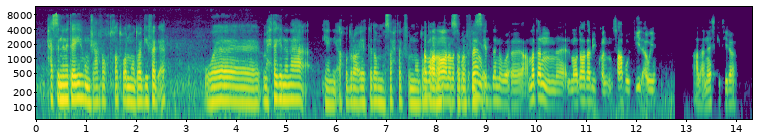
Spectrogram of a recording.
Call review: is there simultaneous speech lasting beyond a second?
Yes, from 7.8 s

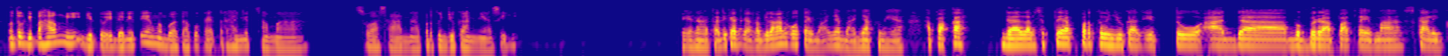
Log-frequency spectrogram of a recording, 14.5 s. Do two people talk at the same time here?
No

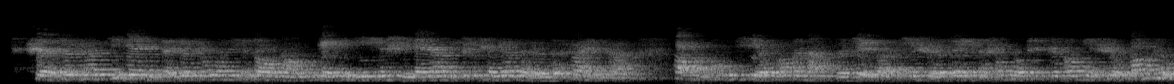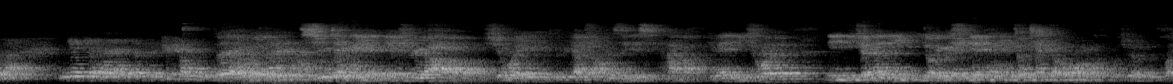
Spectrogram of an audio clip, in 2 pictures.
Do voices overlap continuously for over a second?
Yes, from 13.9 s

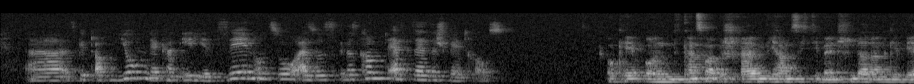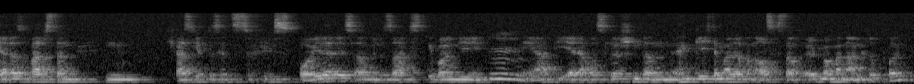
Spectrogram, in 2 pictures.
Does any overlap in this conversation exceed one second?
No

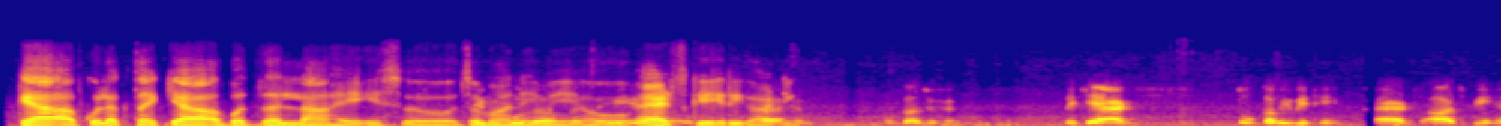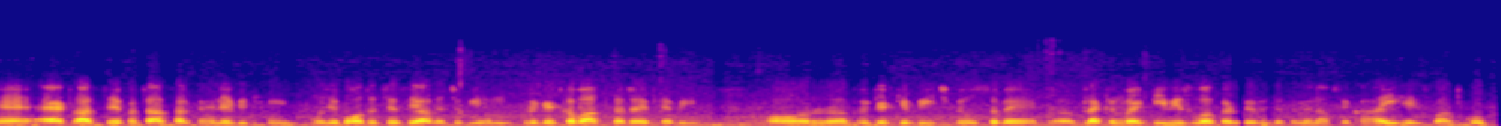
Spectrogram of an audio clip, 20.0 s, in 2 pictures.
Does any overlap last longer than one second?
Yes, from 3.2 s

